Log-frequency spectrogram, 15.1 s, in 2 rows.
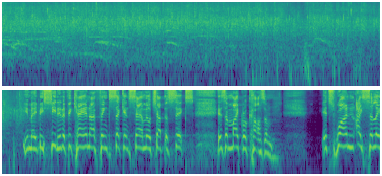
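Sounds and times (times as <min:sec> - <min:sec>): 
crowd shouting praise: 0:00.0 - 0:08.0
audience clapping: 0:00.0 - 0:09.1
speech: 0:08.0 - 0:15.1.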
